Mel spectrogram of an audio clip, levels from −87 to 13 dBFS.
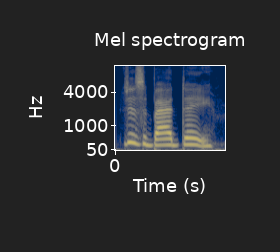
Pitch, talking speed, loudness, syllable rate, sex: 250 Hz, 270 wpm, -14 LUFS, 5.9 syllables/s, female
